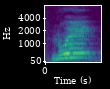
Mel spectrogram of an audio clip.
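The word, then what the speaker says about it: nueve: a two syllable word nobe remember the V and the B are pronounced the same no and then we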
